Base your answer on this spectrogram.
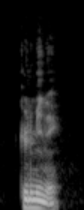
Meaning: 1. to culminate (to come to an end) 2. to culminate; reach the highest point
- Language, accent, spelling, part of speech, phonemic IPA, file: French, France, culminer, verb, /kyl.mi.ne/, LL-Q150 (fra)-culminer.wav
